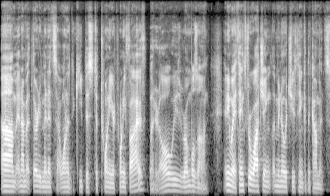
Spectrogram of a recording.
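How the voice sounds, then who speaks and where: In a dry, close sound with no echo and a very clean, silent background, a man with a very deep, low pitch talks at a very fast pace with fairly even intonation. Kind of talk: video commentary monologue.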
